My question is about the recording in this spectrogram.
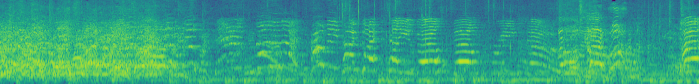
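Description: Crowd of spectators chattering, many voices at once; about three seconds in the chatter drops and a single voice with rising and falling pitch carries over a low steady hum.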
